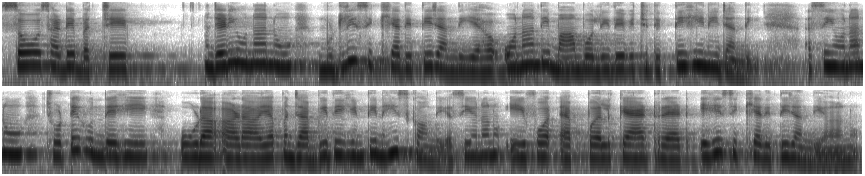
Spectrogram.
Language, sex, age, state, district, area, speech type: Punjabi, female, 30-45, Punjab, Patiala, rural, spontaneous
